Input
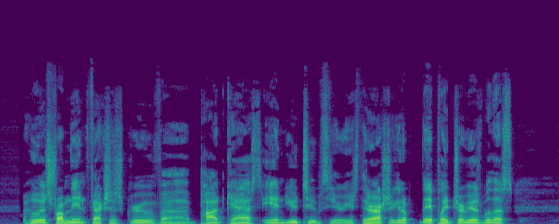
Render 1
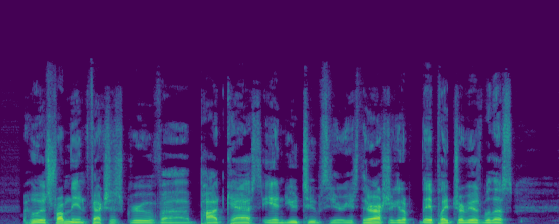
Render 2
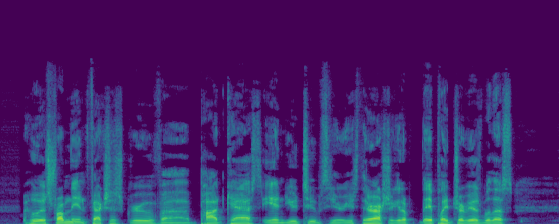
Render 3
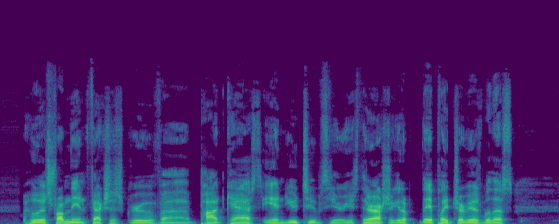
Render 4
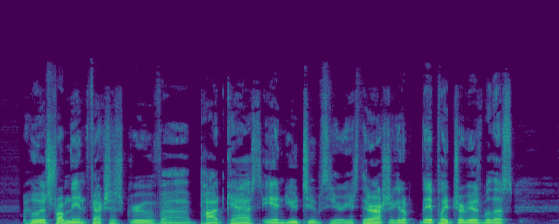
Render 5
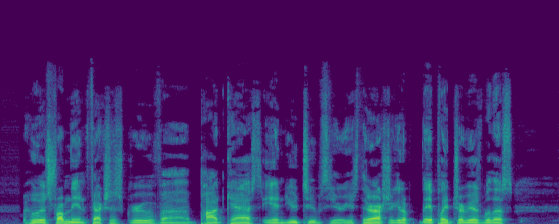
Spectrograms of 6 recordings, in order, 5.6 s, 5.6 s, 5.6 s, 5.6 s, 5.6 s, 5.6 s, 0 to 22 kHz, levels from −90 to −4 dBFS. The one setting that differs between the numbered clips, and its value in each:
peaking EQ, frequency: 81 Hz, 210 Hz, 6.6 kHz, 620 Hz, 2.2 kHz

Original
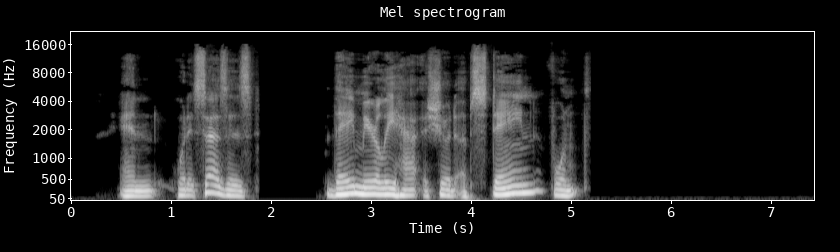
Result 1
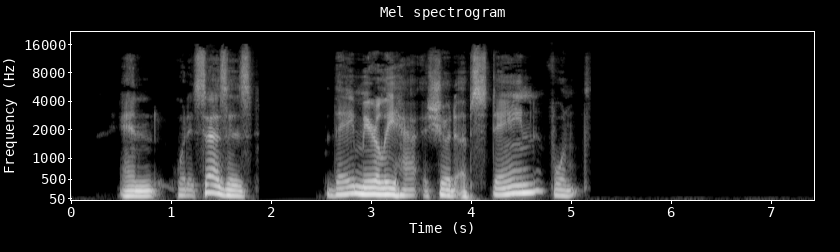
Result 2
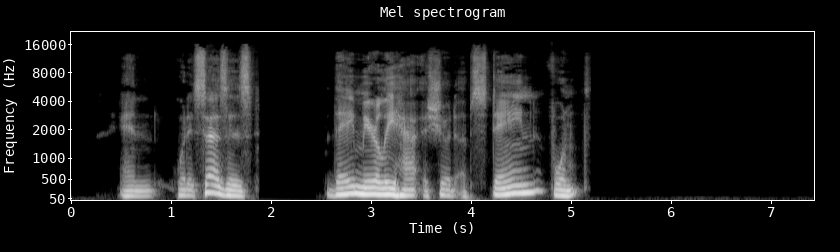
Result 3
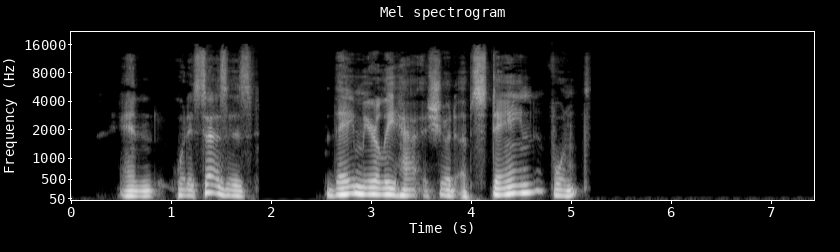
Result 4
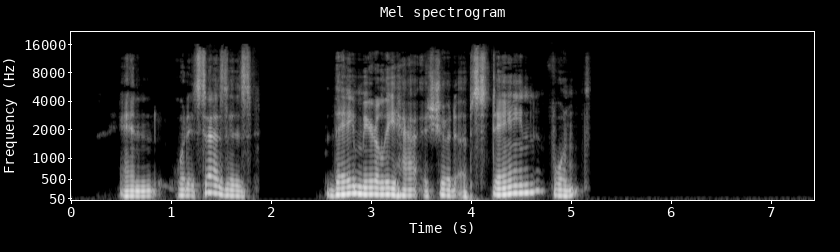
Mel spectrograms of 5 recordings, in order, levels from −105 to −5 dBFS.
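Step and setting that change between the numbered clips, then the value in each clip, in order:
tremolo, rate: 1.3 Hz, 0.63 Hz, 6.6 Hz, 18 Hz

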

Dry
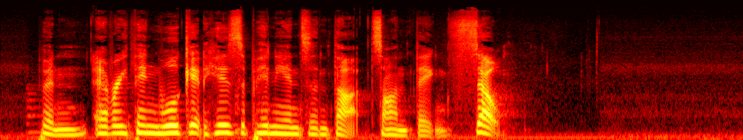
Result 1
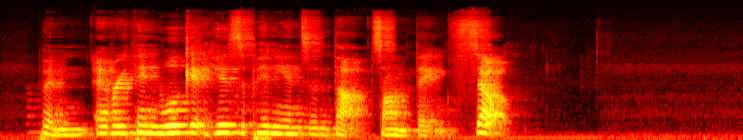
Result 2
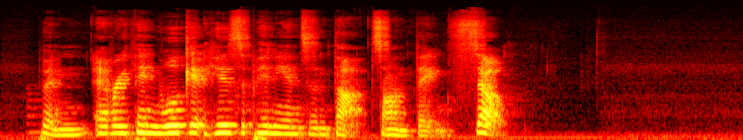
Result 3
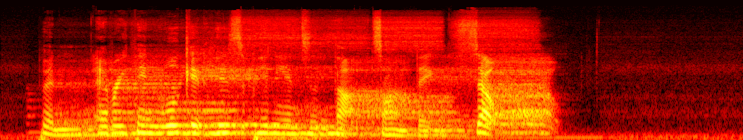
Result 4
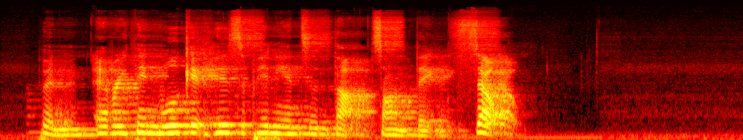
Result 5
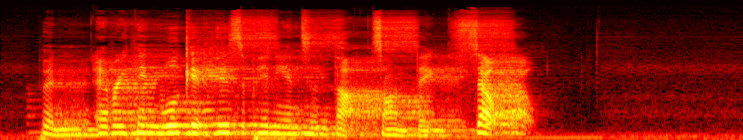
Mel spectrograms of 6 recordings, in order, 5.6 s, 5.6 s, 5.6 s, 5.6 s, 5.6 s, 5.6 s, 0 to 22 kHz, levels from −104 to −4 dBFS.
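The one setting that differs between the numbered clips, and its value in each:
gated-style reverb, gate: 120 ms, 80 ms, 490 ms, 190 ms, 300 ms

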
